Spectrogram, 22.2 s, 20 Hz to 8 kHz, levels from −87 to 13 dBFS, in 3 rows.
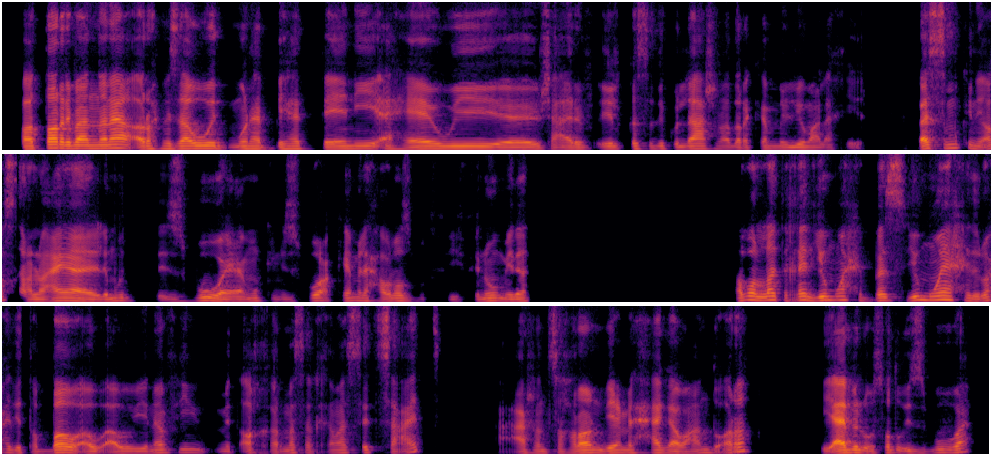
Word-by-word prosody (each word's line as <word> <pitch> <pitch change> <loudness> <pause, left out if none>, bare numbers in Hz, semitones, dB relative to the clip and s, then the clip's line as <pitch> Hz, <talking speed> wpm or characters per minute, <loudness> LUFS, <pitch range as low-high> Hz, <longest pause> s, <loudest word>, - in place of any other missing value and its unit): فاضطر 155 +7 +7
بقى 155 0 +8
إن 155 0 +1
أنا 165 +1 +7
أروح 130 +1 +1
مزوِّد 135 +1 +3
مُنبهات 125 +1 -3
تاني 130 +2 0
قهاوي 125 +2 +1 0.3
مش 115 -2 -9
عارف 115 0 -5
إيه 130 - -3
القصة 130 +1 -9
دي 135 - -9
كلها 125 0 -1
عشان 130 -2 -3
أقدر 120 -1 -6
أكمل 120 +1 -10
اليوم 115 +1 -4
على 105 -2 -9
خير. - - -23 0.4
بس - - +4
ممكن 170 -4 -8
يأثر 115 -2 -4
معايا 115 +1 +4
لمدة 130 +6 -6 0.2
أسبوع، 115 +6 -2
يعني 105 +1 -3
ممكن 125 -3 -13
أسبوع 115 +6 -5
كامل 135 +2 -8
أحاول 120 -1 -5
أضبط 115 -4 -7
في 105 - -20
في 110 +1 -16
نومي 125 -2 -4
ده. 120 +1 -2 1.6
آه - - 0
والله، 175 0 +5
تخيل 170 -3 -1
يوم 165 +1 +2
واحد 175 -8 -6
بس، 155 0 -1
يوم 170 +2 0
واحد، 180 -7 +2
الواحد 140 +4 -5
يطبقه 125 +4 +2
أو 110 -2 -3
أو 105 +1 -3
ينام 110 +6 -5
فيه 145 -1 -14
متأخر 115 +1 -9
مثلًا 135 +2 -10
5، 135 +2 -10
6 140 +1 -8
ساعات، - - -6 0.5
عشان 115 +1 -6
سهران 120 +4 +1
بيعمل 125 +1 -1
حاجة 125 -2 0
أوعنده 120 +7 -5
أرق، 210 +1 -2 0.5
يقابل 135 +1 +8
قصاده 115 -1 -7
أسبوع، 140 +8 -5
130 Hz, 175 wpm, -25 LUFS, 115-140 Hz, 1.6 s, بقى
